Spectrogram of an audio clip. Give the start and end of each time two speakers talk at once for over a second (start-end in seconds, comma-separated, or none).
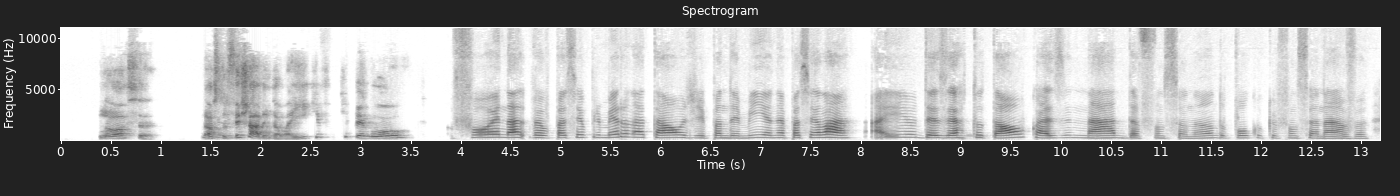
none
